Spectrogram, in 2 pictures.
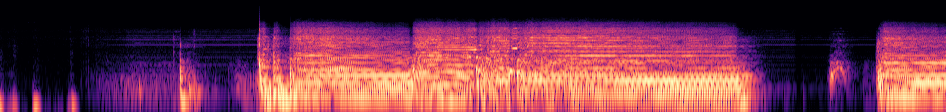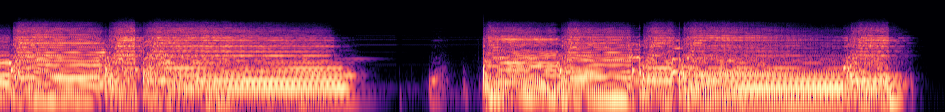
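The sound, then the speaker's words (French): Distorted electric guitar runs through three amp model emulations in turn, Super Bass, Brown Sound and Plexi, with gain rising at each stage; three loud, sustained strummed passages are separated by short silent gaps. “je vais revenir sur la première émulation, et je vais passer au travers des trois modèles d'ampli, comme ça vous verrez un peu les trois niveaux de gain dont vous disposez.”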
